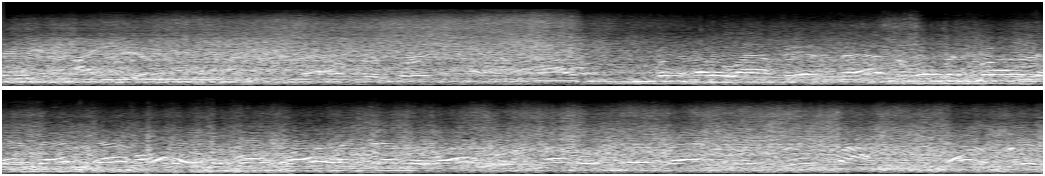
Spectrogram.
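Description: Several hobby stock race cars' engines running around a dirt oval, their pitch rising and falling continually as they rev and ease off. A rushing noise sits over the first three seconds.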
